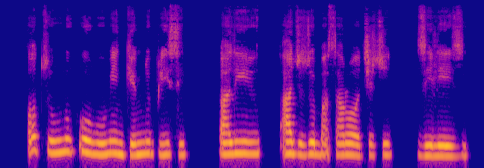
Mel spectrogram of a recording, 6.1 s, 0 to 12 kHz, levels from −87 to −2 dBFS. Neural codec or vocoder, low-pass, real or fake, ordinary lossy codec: codec, 24 kHz, 0.9 kbps, WavTokenizer, medium speech release version 1; 10.8 kHz; fake; none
